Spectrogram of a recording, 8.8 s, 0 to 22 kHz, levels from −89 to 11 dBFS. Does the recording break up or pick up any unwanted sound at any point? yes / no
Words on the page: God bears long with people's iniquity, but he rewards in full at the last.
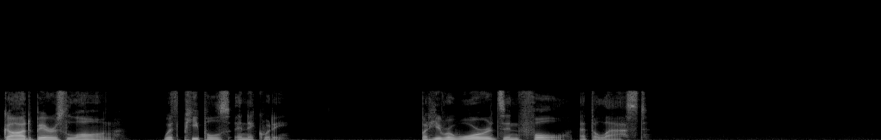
no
